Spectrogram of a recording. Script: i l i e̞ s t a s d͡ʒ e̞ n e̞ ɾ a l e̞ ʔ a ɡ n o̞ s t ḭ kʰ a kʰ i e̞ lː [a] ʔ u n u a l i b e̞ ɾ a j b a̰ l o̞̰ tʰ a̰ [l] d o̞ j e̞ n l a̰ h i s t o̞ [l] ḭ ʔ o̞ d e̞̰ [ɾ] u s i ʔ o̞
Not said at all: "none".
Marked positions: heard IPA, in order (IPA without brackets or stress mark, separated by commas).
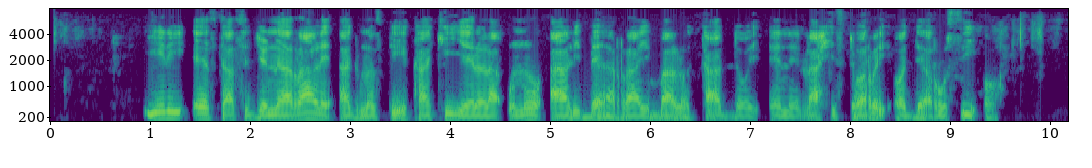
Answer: a, none, ɾ, ɾ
